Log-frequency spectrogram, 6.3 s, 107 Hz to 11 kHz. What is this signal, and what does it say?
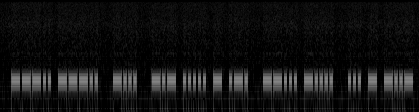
Morse code, heard as a keyed tone, about 33 wpm, 400 Hz. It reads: 88 B K5TR 76 STX
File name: contests / CW-SS-k5tr- -2100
